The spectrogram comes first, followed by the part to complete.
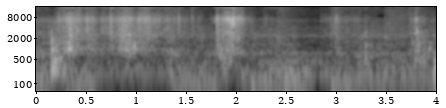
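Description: Irregular crackling and rustling of hand-handling, with a few sharper clicks and knocks, as dried, chopped ketapang (Indian almond) leaves and large plastic buckets are moved about.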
